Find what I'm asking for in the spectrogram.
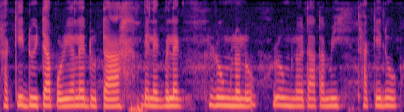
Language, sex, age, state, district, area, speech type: Assamese, female, 30-45, Assam, Charaideo, urban, spontaneous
